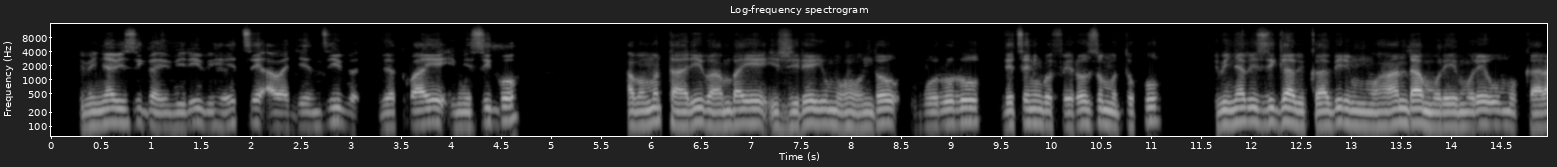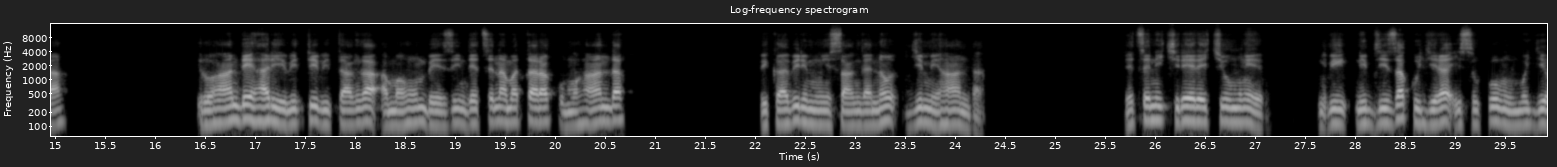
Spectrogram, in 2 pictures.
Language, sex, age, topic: Kinyarwanda, male, 18-24, government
